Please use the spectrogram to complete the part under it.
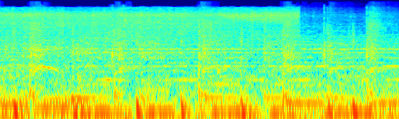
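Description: Philly cheesesteak meat and melted cheese simmering in a pan, a steady soft sizzle with faint crackles, close and continuous without talk.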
